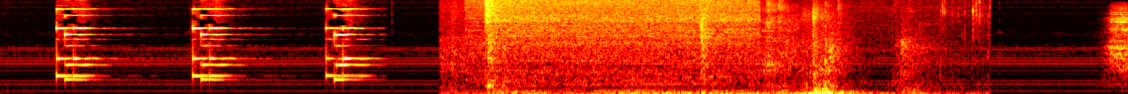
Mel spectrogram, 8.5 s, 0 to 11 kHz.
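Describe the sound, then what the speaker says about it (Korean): In an Open BVE train simulation of a Daegu Metro Line 4 subway train, three door-warning chimes ring, then the doors slide shut with a long rumbling whoosh that ends in a closing thud. "출입문을 닫습니다."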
